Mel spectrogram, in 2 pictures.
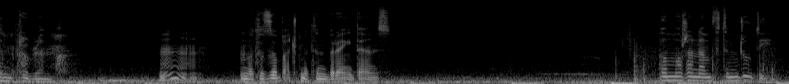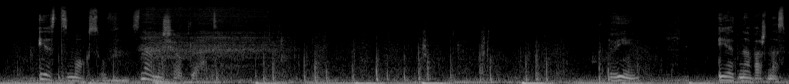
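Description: A woman speaks calmly through a loudspeaker.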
